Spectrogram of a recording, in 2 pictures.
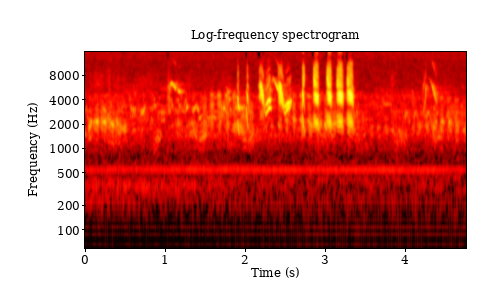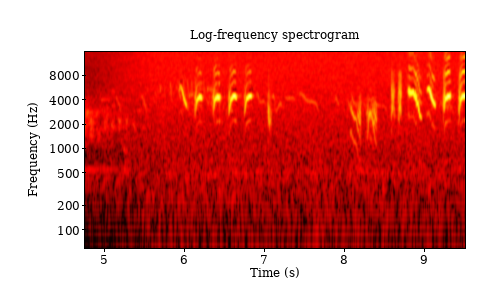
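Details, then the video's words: Crested Lark in the Manych area in April, weaving imitations of other birds into its song: an opening stretch of scratchy chatter and rapid trills, a pause, then bouts of short, sharp repeated whistled notes; faint buzzing of other birds behind. "В голосе хохлатого плагиатора слышались мотивы разных птиц. Например, тут он неплохо скопировал песню «Коноплянки»."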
